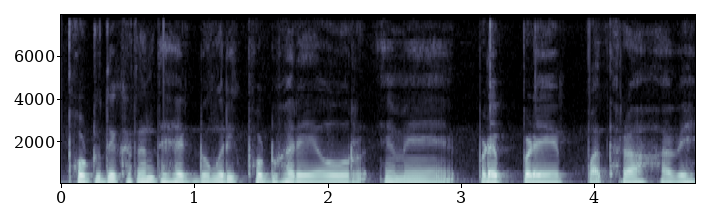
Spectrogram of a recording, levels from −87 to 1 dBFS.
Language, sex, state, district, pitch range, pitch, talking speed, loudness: Chhattisgarhi, male, Chhattisgarh, Rajnandgaon, 150-155 Hz, 150 Hz, 175 wpm, -18 LUFS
